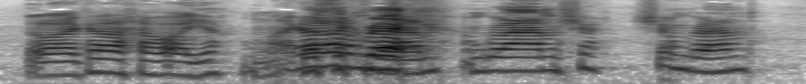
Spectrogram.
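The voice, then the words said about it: Put-on Irish accent. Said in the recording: “You should see me when ... I get into Ireland ... in with the Irish accent”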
